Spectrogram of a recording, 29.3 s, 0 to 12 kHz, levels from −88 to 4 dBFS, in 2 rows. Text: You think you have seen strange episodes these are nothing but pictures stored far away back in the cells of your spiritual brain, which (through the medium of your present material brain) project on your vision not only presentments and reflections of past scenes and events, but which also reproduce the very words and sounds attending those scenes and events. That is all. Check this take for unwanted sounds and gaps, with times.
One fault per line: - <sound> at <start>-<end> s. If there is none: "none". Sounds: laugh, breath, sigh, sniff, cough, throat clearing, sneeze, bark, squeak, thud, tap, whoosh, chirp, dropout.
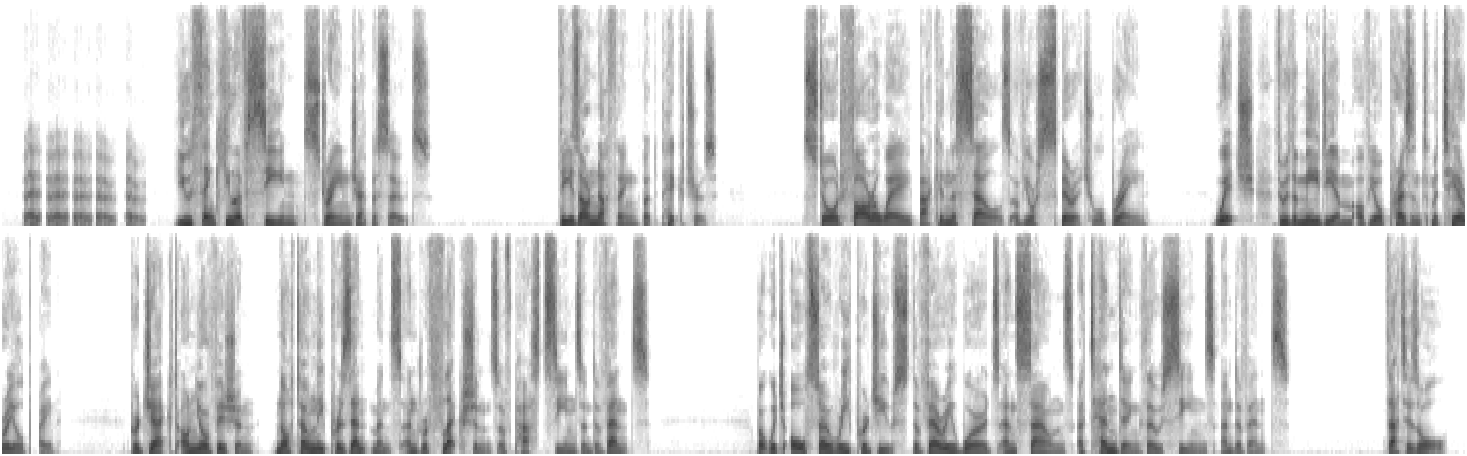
- laugh at 0.2-1.5 s
- dropout at 14.9-15.0 s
